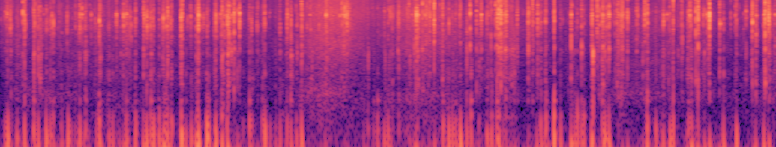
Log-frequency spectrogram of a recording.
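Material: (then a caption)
Plastic. A white wireless keyboard with a thin aluminium frame and plastic keys, held upright close to the microphone with both hands, is tapped and pressed with fingertips and nails. The result is a dense, continuous patter of short, dry clicks with a deep low thump under bright crisp ticks.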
